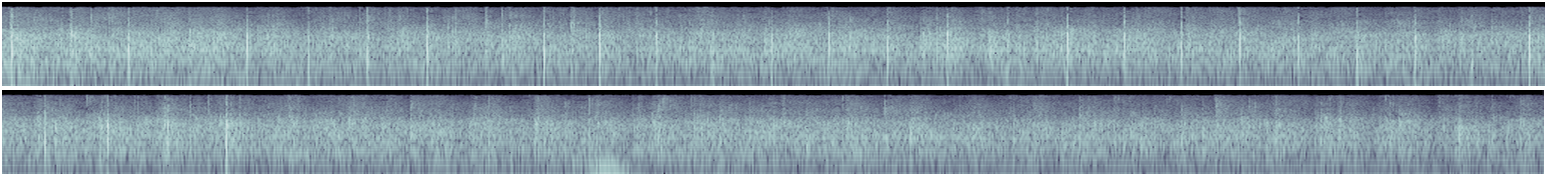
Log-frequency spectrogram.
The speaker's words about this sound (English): Let's give this choir and all of these folks another big round of applause, shall we?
